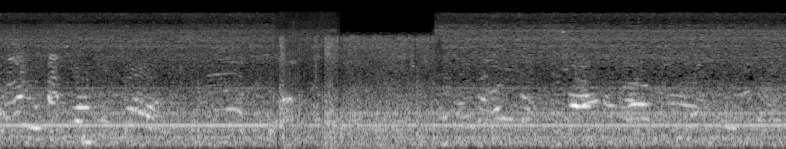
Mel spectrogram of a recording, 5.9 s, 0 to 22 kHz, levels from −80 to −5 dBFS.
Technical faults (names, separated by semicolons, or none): noise suppressor applied to music or sounds; call bitrate drop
